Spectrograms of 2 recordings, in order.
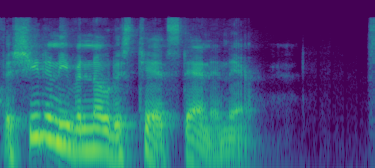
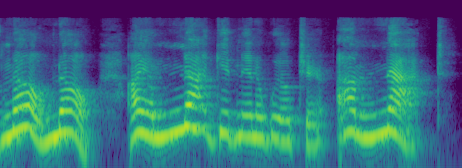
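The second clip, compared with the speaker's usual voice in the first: higher, emphatic protest; acted stubborn refusal; 5 semitones higher, 4 dB louder than usual. Derek refusing the nurse's wheelchair, stubborn. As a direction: dig in and refuse, pitch raised.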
